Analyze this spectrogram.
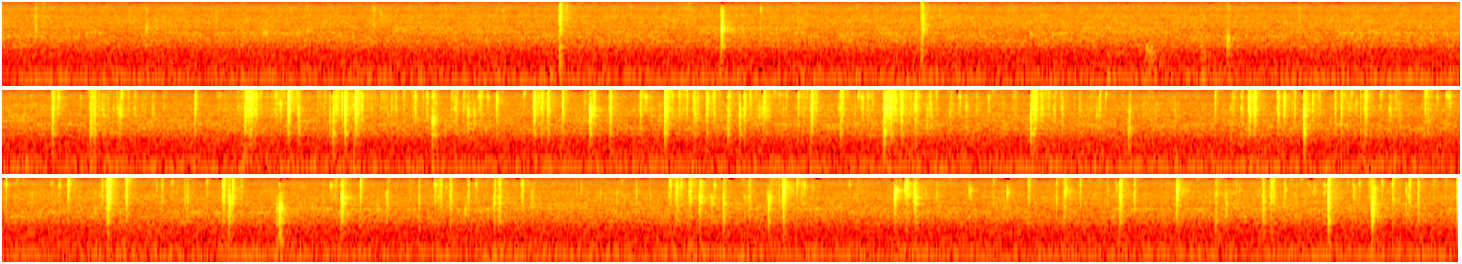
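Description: Burning firewood crackling over a steady hiss. There are a few sharp, scattered pops at first, then dense, rapid crackling and popping from about ten seconds in.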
